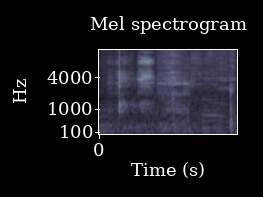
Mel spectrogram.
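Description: Kitchen knife cutting dried vanilla bean pods on a wooden cutting board: a sharp tap of the blade on the board about a third of a second in and another near the end, with a short rasping cut in between.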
